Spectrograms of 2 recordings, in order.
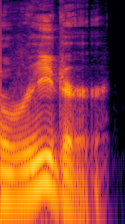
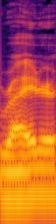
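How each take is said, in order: First: The first vowel sounds like 'ee'. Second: The first vowel sounds like 'eye'. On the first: The speaker calls it wrong. "which is not an unusual mispronunciation of my name" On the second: The speaker calls it right. "it's actually Ryder"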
